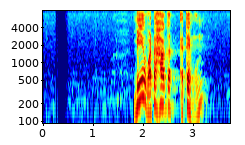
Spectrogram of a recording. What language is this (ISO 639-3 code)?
sin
